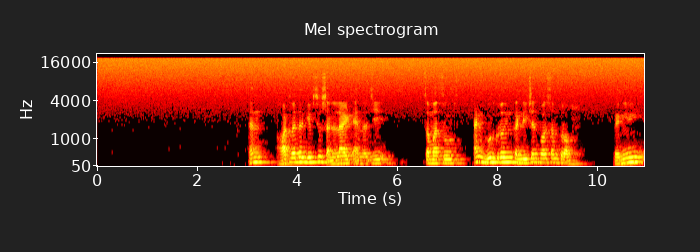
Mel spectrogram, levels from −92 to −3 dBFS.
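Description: Low bit depth with noise shaping runs throughout: 4-bit samples, with rounding error pushed upward, leave a thin hiss roughly as loud as the speech and climbing steeply toward the top.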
